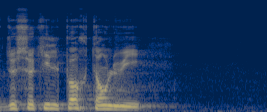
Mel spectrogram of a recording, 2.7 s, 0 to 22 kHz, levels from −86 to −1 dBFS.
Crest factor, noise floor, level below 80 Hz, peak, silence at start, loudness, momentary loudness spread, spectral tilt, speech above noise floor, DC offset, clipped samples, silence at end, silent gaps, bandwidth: 18 dB; -67 dBFS; -70 dBFS; -12 dBFS; 0 s; -29 LUFS; 5 LU; -6 dB/octave; 38 dB; under 0.1%; under 0.1%; 1.15 s; none; 16.5 kHz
